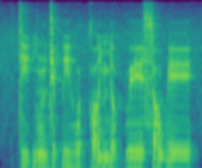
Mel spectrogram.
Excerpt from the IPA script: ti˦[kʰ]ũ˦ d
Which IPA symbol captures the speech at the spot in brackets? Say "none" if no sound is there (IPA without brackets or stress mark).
ɡ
